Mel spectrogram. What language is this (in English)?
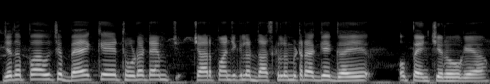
Punjabi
